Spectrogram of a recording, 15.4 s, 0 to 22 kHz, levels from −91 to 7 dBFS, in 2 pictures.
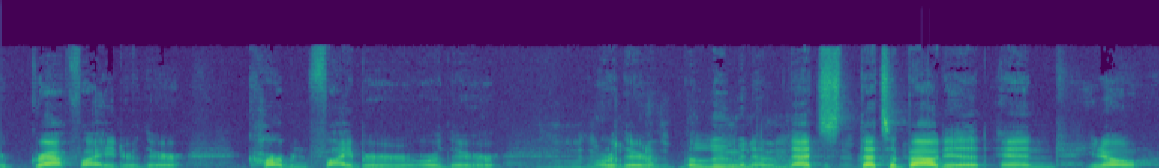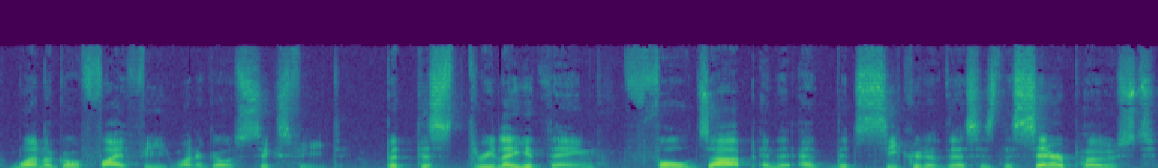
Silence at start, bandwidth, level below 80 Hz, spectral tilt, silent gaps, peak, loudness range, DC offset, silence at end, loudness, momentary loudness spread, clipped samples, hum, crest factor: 0 s; 16.5 kHz; -58 dBFS; -3 dB/octave; none; 0 dBFS; 7 LU; under 0.1%; 0 s; -22 LUFS; 14 LU; under 0.1%; none; 22 dB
